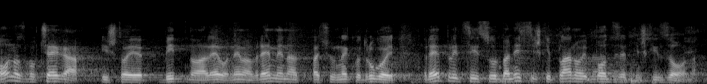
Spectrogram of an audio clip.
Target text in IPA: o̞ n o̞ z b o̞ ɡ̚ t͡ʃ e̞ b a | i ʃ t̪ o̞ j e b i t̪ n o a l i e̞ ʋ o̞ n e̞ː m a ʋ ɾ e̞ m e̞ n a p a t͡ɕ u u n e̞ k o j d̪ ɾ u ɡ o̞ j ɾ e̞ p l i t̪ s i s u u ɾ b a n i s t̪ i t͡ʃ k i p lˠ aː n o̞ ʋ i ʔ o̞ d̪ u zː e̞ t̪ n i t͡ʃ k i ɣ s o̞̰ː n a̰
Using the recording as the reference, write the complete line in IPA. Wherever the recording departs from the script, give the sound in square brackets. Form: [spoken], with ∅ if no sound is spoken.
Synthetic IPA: o̞ n o̞ z b o̞ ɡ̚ t͡ʃ e̞ [ɡ] a | i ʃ t̪ o̞ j e b i t̪ n o a l i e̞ ʋ o̞ n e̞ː m a ʋ ɾ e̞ m e̞ n a p a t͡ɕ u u n e̞ k o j d̪ ɾ u ɡ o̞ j ɾ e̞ p l i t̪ s i s u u ɾ b a n i s t̪ i t͡ʃ k i p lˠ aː n o̞ ʋ i [p] o̞ d̪ u [z] e̞ t̪ n i t͡ʃ k i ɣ [z] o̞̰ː n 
